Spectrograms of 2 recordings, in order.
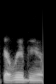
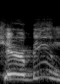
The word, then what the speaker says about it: Caribbean: can laugh at me because Americans don't say Caribbean right. How is it supposed to be pronounced?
